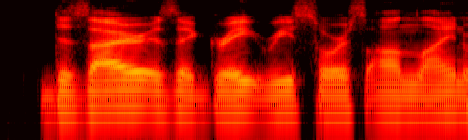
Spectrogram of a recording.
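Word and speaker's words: DSIRE: carolina state university has the desire which is spelled d-s-i-r-e desire is a great resource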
